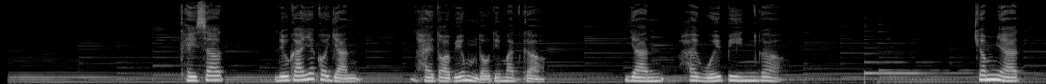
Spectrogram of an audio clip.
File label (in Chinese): 独白 冷淡 平静 独白; 王家卫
